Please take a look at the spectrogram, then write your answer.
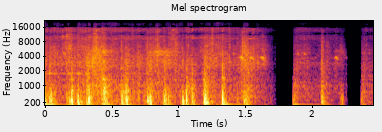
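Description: Horse hooves clip-clop in the Red Dead Redemption video game, a steady run of close, moderately loud hoofbeats that stops midway, leaving a quiet gap and then a brief sharp sound at the end.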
